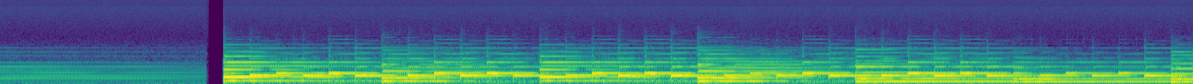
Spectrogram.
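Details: Soft electric piano music with no animal sound; a quiet sustained chord for two seconds, then louder repeated keyboard notes and steady bass tones continue to the end.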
